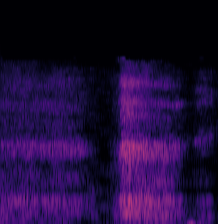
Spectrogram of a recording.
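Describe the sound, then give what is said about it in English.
A deep, airy breath, soft and hissing at first, then swelling into a fuller, louder draw of air before tapering off. No speech. “Take a deep breath.”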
